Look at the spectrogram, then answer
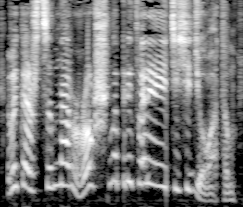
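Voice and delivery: very high, exasperated lady; boiling over. A narrator's reading. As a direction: lose patience in a high-pitched voice. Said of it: "вскипела дама".

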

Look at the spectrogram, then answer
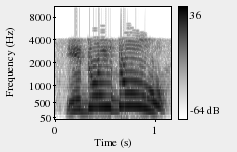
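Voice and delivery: high, loud, drawn-out call back; shouting back. A narrator's reading. Benito calls back to his comrades, loud high shout. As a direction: holler it across to the workers. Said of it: "закричал он потом товарищам".

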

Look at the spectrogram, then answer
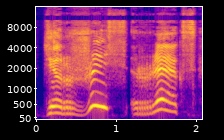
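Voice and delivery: loud, urgent call; shouting. Acted. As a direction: yell it across the pier. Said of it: "закричал Незнайка". (громкий крик)

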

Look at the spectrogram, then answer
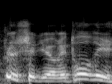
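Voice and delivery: high-pitched complaint; lightly acted plaintive villager; aggrieved peasant. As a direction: grumble upward to someone in power.

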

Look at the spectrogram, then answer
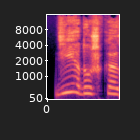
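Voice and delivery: high-pitched alarmed call; girl's cry. A narrator's reading. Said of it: "закричала она".

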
